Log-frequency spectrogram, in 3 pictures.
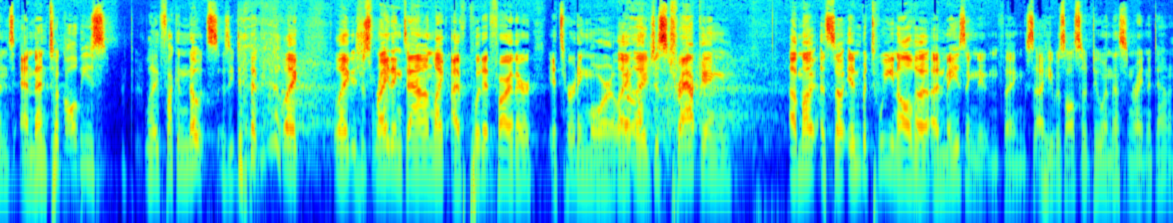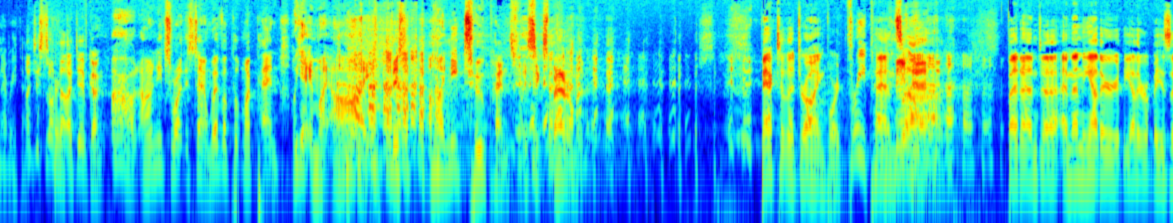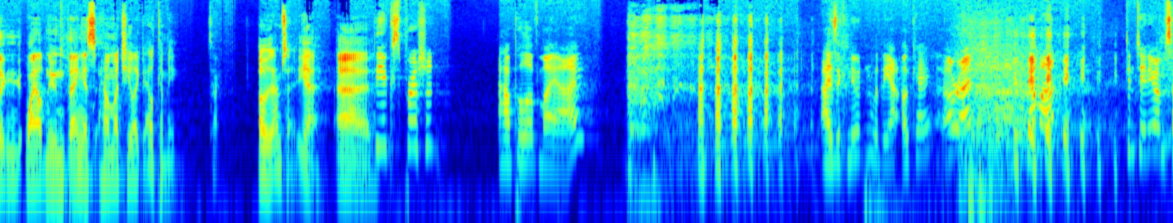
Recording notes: A special LIVE show at The London Podcast Festival. Stick around after the live conversation.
